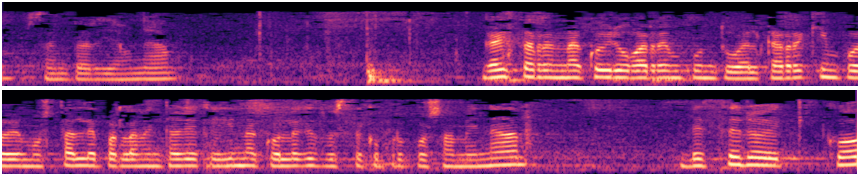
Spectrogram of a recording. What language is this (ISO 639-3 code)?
eus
